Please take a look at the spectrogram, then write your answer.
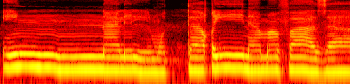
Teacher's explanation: கீன யா மத்தா இரண்டு ஹரக்கத் அளவு நீட்டம் கொடுத்து ஓதணும் · இன்ன நூன் முஷததா குன்னா செஞ்சு ஓதணும் லில் லம் கிஸ்ரா லாம் லில் முத்தீன தால சத்தா இருக்கு அழுத்தம் கொடுத்து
